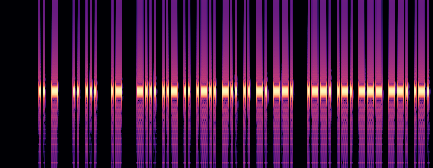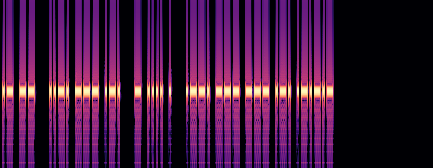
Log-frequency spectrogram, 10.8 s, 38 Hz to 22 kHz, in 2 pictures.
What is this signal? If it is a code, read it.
Morse code, heard as a keyed tone, about 46 wpm, 700 Hz. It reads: IT IS A BUILDING PROGRAM FOR THE POOR.
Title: Sentences from Top 1000 Words - Review Part 5 - 45wpm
